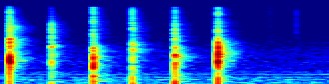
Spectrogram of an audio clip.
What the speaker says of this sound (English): I'll give it a light applause.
